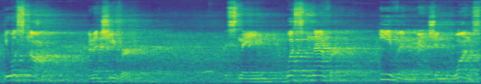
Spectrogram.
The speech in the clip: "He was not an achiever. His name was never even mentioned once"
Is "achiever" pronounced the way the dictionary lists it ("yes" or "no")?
yes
